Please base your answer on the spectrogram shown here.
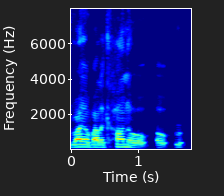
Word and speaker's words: Rayo Vallecano: It was 1-1 against Osasuna at home, 2-2 against Rayo Vallecano away. That's how you pronounce it.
